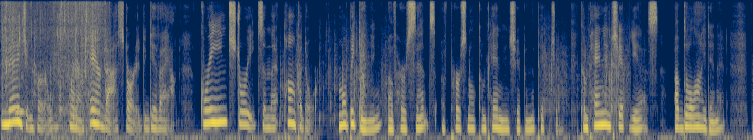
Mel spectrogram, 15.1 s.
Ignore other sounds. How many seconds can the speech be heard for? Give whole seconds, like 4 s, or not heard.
15 s.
